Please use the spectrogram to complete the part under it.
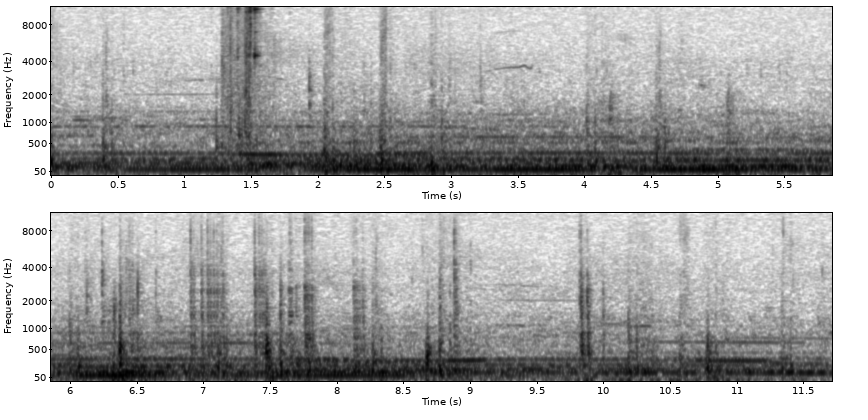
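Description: Footsteps thud on a creaky wooden floor.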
